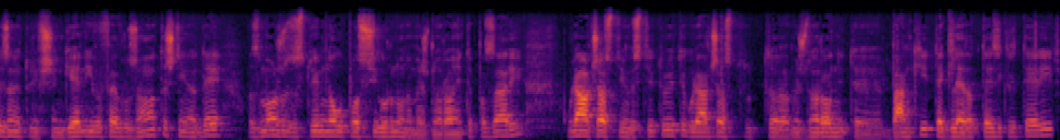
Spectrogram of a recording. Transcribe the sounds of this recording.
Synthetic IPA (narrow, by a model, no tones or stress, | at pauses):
lizɐnɛt̪onifʃɛŋɡʲɛnivɐfɛvɾozɔnət̪əʃt̪ɛnid̪ɐd̪ɛ | vɐzmɔʒnʊzd̪ɐst̪oimnɔɡʊposiɡʊɾnonɐmɛʒd̪ʊnɐɾɔd̪nit̪ɛpɐzaɾi | ɡolʲamət͡ʃast̪o̥t̪invɛst̪it̪oɾit̪ɛɡolʲamət͡ʃast̪ot̪mɛʒd̪ʊnɐɾɔd̪nit̪ɛbaŋkʰʲit̪ɛɡlɛd̪ət̪ːɛzikɾit̪ɛɾiː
